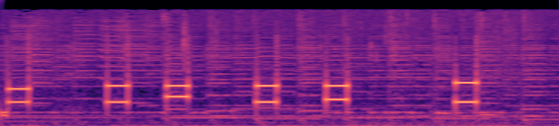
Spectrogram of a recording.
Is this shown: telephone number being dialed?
yes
